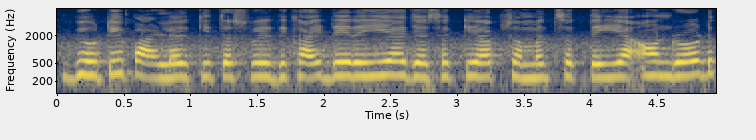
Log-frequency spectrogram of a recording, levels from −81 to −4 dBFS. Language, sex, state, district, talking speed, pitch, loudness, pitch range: Hindi, female, Haryana, Rohtak, 220 wpm, 255 Hz, -13 LUFS, 245-265 Hz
